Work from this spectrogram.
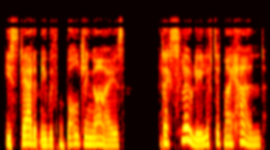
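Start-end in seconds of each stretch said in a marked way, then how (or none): none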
